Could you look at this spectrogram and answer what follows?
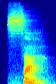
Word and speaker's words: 싸: 쓰 – ㅏ => 싸 – 싸 'Sa' se pronuncia de manera similar al sonido inicial de palabras como signo o sur.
